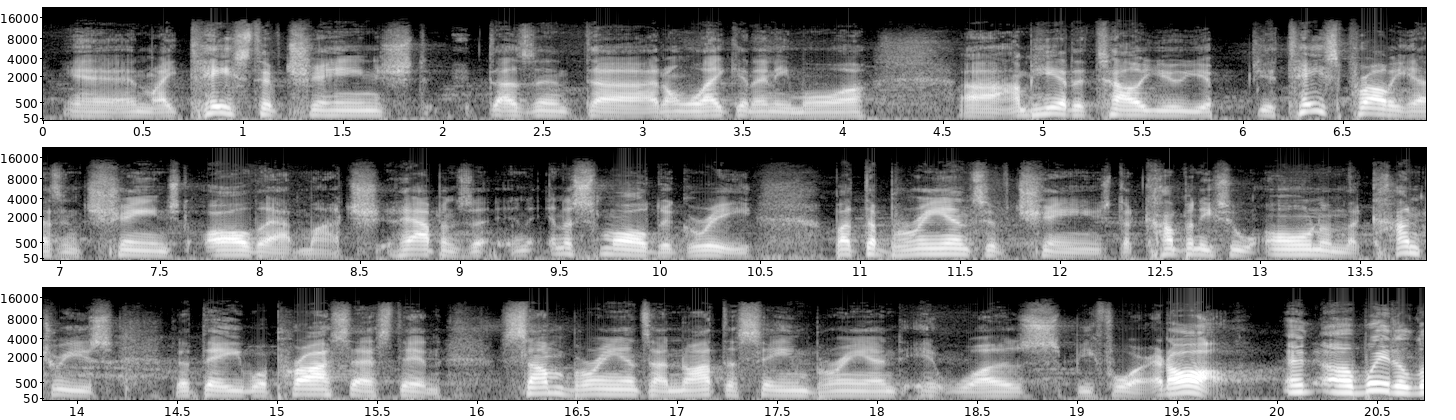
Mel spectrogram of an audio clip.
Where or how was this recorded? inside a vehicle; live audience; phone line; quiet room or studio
live audience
